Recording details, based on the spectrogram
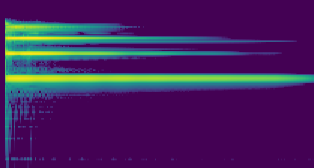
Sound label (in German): Gong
